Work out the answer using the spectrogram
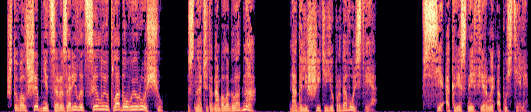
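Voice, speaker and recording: A man narrating a fairy-tale audiobook in an expressive, vivid storytelling manner. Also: medium pitch, husky, dry recording, studio quality.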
